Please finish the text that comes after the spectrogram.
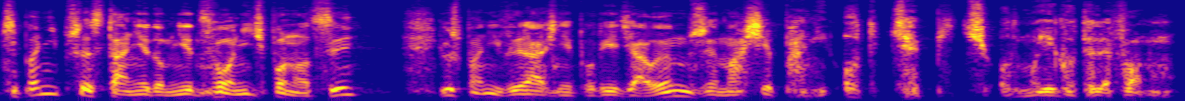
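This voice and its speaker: An actor playing an irate, fed-up man on the phone in an audio drama, gruff and scolding. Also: on the low side, big pitch swings, fast talker, bright, forceful tone, no room sound, full character voice. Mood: furious, indignant. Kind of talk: audiobook radio drama acting.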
